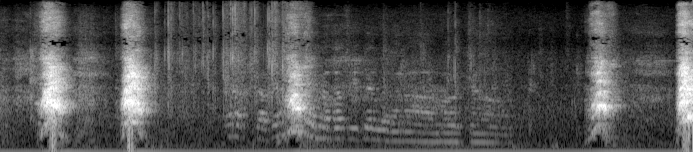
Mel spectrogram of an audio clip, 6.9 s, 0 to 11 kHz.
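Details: Pet dog barking indoors at its owner's family home on 13 March 2019, during a big cleanup as the house became a drama filming location; sharp barks come in quick pairs, then a pause, then two more, with faint household noise between.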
